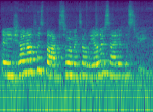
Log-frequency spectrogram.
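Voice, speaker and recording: A woman's voice: high-pitched, fairly even intonation, quick pace, fairly bright tone. A young teenage girl narrating a scripted story as one of a readers theater group. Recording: echoey room, distant mic, faint noise.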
